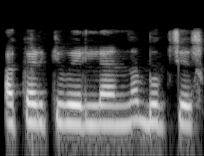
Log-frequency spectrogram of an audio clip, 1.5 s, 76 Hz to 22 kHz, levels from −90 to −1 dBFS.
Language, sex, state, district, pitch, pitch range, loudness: Telugu, female, Telangana, Karimnagar, 250 Hz, 240-255 Hz, -18 LUFS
